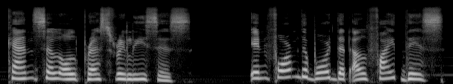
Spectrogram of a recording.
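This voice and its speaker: A woman voicing a desperate male CEO barking orders into a phone, slow and tense. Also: high-pitched, dry recording, soft background music, pitched above the performer's own voice.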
